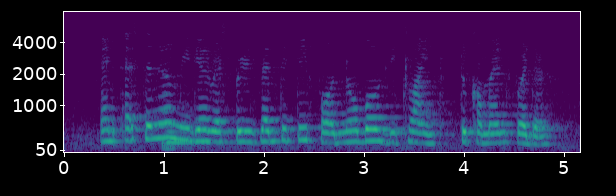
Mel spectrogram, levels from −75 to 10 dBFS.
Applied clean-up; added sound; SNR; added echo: none; Bowed string instrument; 13 dB; none.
